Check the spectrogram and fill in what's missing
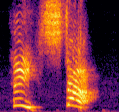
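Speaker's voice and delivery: very high, tiny, shrill, loud calling voice. Game narrator voices an unseen figure calling out to travelling players; small-sounding voice. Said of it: "you hear a small sounding voice".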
